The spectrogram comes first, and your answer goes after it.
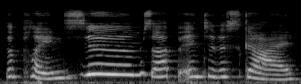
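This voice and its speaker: Female children's read-aloud host: very high voice, highly melodic, expressive storybook delivery. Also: slow pace.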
